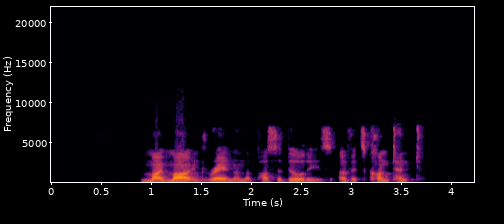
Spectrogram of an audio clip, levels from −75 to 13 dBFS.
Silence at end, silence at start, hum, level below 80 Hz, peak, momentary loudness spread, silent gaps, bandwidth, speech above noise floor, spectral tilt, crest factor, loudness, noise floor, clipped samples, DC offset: 0.55 s; 0.9 s; none; -68 dBFS; 0 dBFS; 13 LU; none; 8.4 kHz; 57 dB; -4 dB/octave; 20 dB; -19 LUFS; -76 dBFS; under 0.1%; under 0.1%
